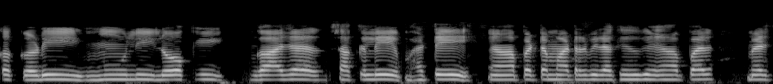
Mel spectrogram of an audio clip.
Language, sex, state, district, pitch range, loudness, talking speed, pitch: Hindi, female, Chhattisgarh, Korba, 215-225 Hz, -20 LUFS, 125 wpm, 220 Hz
